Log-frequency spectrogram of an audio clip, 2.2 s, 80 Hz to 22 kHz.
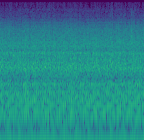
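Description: A carbureted 1.8-liter inline-four car engine with three valves per cylinder idles in a steady, even drone with a low rumble, close and loud throughout, with no voices.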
